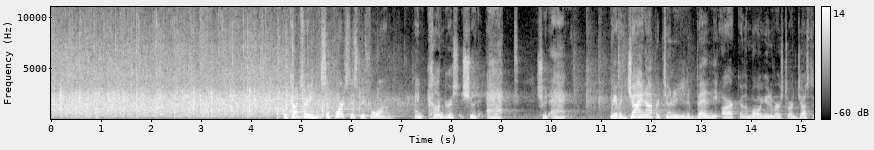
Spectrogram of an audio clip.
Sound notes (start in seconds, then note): 1.6 applause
